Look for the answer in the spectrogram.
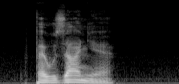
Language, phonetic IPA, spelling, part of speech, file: Polish, [pɛwˈzãɲɛ], pełzanie, noun, Pl-pełzanie.ogg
